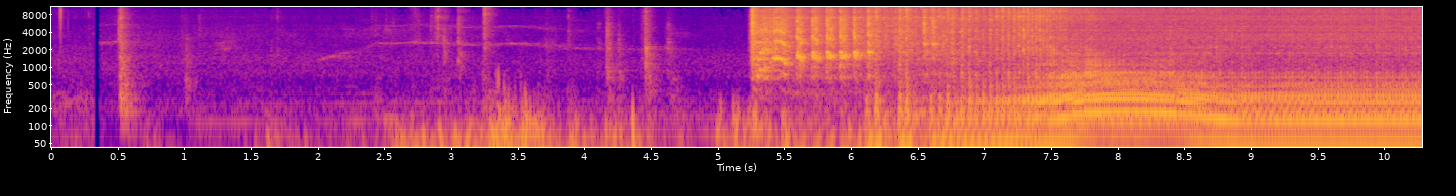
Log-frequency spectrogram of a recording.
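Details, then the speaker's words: After cranking on a battery that had been flat, a Toyota MR2 SW20 idles steadily with a sharp puffing chuff after a Mongoose exhaust install. Exhaust is blowing at the welded two-into-one section or its joint; the back box no longer leaks. "Blowing on them two joints. That was not good. It's blowing where the decap the back box isn't blowing anymore, but I can feel air coming out of where either the exhaust, the new piece has been welded together so the two comes into one, or from that actual joint."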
